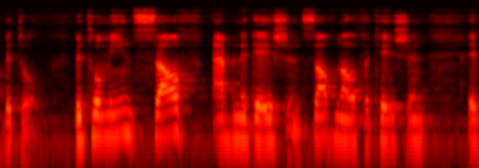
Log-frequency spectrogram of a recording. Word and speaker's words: bittul: holiness is something called bittul. I guess you could spell it B-I-T-U-L, bittul.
